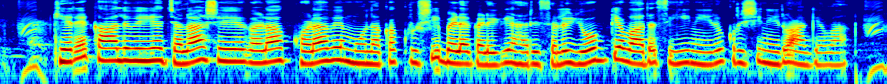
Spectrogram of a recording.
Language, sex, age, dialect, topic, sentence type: Kannada, female, 18-24, Central, agriculture, statement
